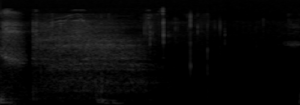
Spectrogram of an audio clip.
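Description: Near silence in a pause in speech: a faint breath at a desk microphone fading out over the first second, a few faint clicks, then complete silence.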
